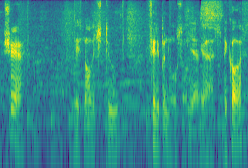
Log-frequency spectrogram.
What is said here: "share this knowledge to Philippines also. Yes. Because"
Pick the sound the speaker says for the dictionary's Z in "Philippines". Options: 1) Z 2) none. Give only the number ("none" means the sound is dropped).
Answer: 2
